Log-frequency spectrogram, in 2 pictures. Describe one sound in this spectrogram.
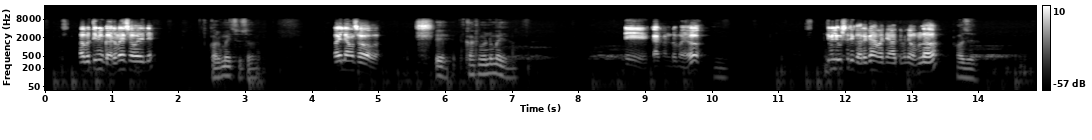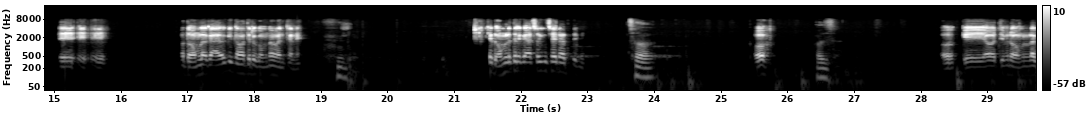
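A man speaks calmly and explains at a steady pace, close to a microphone.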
